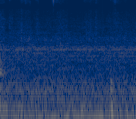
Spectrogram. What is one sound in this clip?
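A knife scrapes softly as it spreads a spread.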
